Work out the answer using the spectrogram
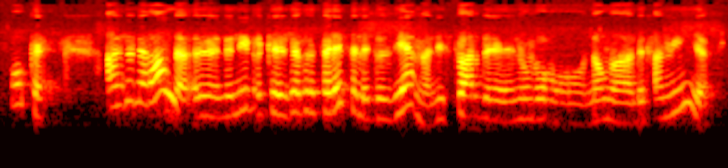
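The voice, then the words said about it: Italian accent speaking French. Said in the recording (French): “mon accent italien... c'est très bien, c'est très joli.”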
